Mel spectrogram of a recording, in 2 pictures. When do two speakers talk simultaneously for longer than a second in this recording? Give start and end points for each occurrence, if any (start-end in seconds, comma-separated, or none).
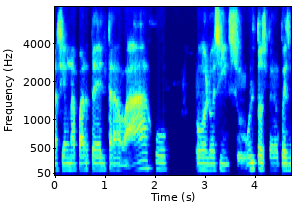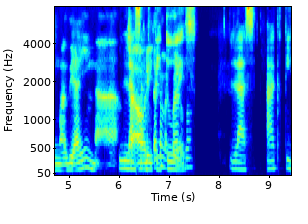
6.0-7.5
